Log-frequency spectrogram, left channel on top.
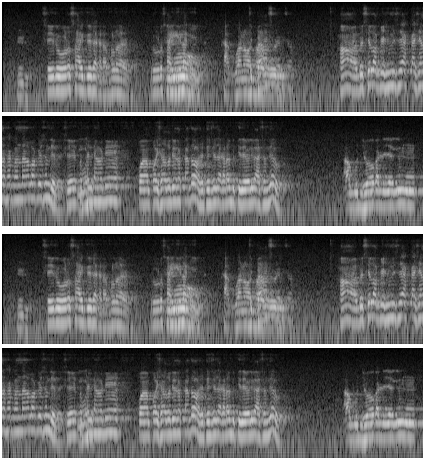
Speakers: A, on the left; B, on the left.
A: ହୁଁ।
B: ସେଇ ରୋଡ଼ ସାଇଟ୍ ରେ ଜାଗାଟା ଭଲ ଜାଗାଟେ। ରୋଡ଼
A: ଯେ
B: ସାଇଟିକି
A: ମୁଁ
B: ଲାଗିକି ପୁରା
A: ଶାଗୁଆନ ଗଛ
B: ଯିବା
A: ଲଗେଇବି
B: ଆସିବା
A: ବୋଲି
B: କିଛି ହଁ ଏବେ ସେ ଲଗେଇଛନ୍ତି ସିଏ ଆକାଶିଆ ନା ଶାଗୁଆନ ତାଙ୍କର ଲଗେଇଚନ୍ତି ଏବେ ସେ
A: ମୁଁ
B: ତଥାପି ତାଙ୍କ ଟେ ପ ପଇସାପତ୍ର ଟିକେ ଦରକାର୍ ତ ସେଥିପାଇଁ ସେ ଜାଗା ଟା ବିକି ଦେବେ ବୋଲି ବାହାରିଚନ୍ତି ଆଉ।
A: ଆଉ ବୁଝିବ କାଲି ଯାଇକି ମୁଁ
